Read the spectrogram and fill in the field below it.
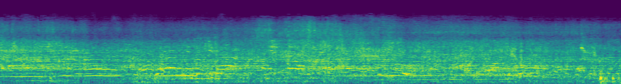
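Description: Rally car engines roar loudly as they race past on a dirt track.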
